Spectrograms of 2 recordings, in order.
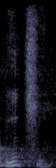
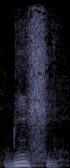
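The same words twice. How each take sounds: First: "bichi" said with a plain ch sound, bi-chi. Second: "bichi" said softly with sh, bi-shi. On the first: Pastor showing the wrong way to say "bichi" with ch. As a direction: say "bichi" with a hard ch. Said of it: "con sh". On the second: Pastor teaching the Sonoran "bichi" with a soft sh. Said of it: "con sh. No ch, pero sh". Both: Shown as a demonstration.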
